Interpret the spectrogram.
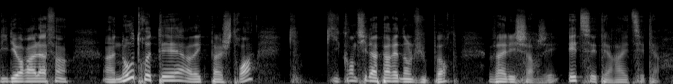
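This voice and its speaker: A man gives a talk at a developer conference, chatting with the room and asking it questions. His voice sits a little high and swings widely in pitch. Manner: lively, conversational, asks the audience questions. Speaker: conference speaker.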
